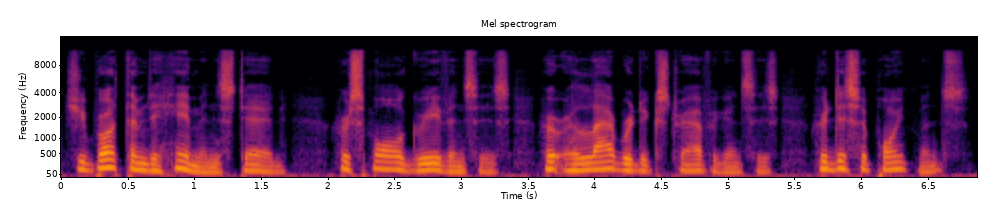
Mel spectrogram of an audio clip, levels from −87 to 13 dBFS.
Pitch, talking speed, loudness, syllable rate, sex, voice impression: 120 Hz, 120 wpm, -18 LUFS, 4.8 syllables/s, male, masculine, middle-aged, tensed, slightly weak, soft, cool, intellectual, calm, mature, friendly, reassuring, wild, lively, kind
